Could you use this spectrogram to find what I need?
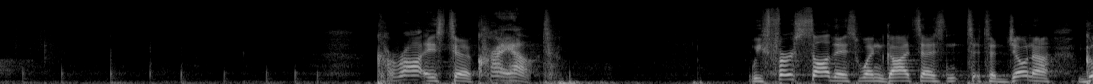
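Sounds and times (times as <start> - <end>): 
writing on a board during a lesson on Hebrew words: 0.0 - 3.5
speech: 3.8 - 5.6, 7.5 - 10.9.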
